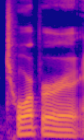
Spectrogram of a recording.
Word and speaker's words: torpor: And there's all the way to, I know years ago I was reading a little bit about torpor, which is that how you pronounce it? Like torpor. – Kind of torpor. – Yep.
